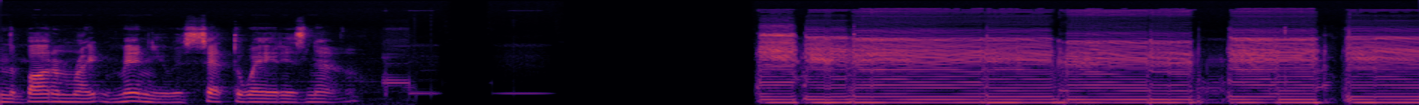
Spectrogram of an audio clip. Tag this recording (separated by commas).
Electric guitar, Guitar, Music, Speech, Musical instrument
